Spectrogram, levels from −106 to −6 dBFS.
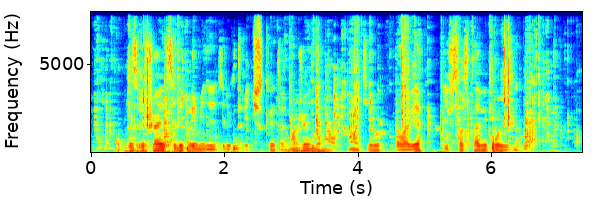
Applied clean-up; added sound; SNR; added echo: classical method log-MMSE.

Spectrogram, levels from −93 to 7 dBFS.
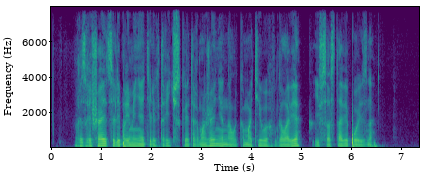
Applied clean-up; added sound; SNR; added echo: none; none; none; none.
